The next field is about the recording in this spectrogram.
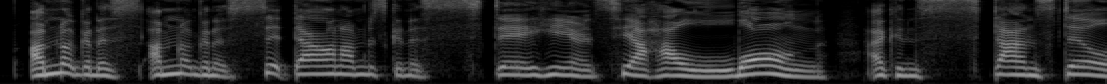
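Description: In a Yorkshire accent, a woman talks at a moderate pace with medium pitch and ordinary pitch variation. The recording is very clean with a silent background, dry and close with no echo. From northern England, Barnsley, South Yorkshire. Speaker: singer. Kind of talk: casual storytelling.

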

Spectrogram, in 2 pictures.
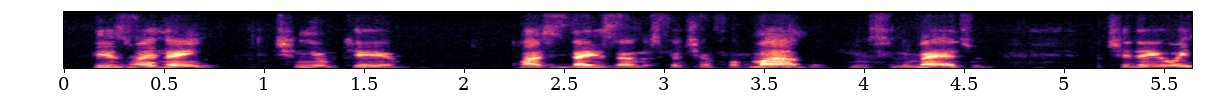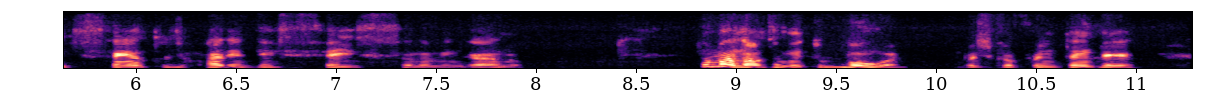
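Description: A man with a fairly high, somewhat breathy voice speaks at a moderate pace, with very wide pitch swings, big swings in loudness and long, frequent pauses. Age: 30s. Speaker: IT consultant and social media influencer. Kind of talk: podcast interview.

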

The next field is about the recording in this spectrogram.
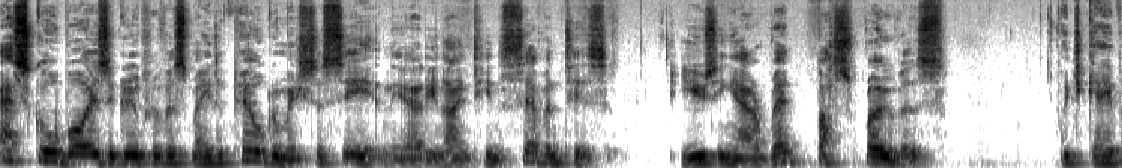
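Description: Somewhat breathy, a man talks at a medium pitch. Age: 60s. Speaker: podcaster. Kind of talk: scripted monologue.

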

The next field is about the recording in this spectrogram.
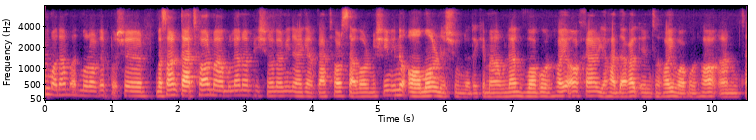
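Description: Over noticeable background noise, a man with a fairly high pitch talks with hardly any pauses. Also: fairly even intonation, fairly quick pace. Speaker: traveler. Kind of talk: interview.

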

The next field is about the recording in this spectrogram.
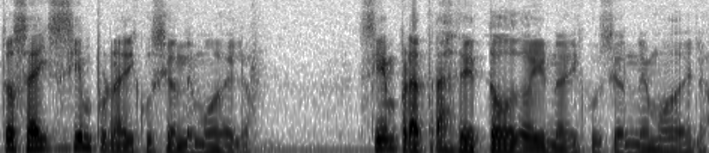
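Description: An ordinary speaking voice from a man, fairly quick, with lively intonation. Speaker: local political candidate. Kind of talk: political interview.

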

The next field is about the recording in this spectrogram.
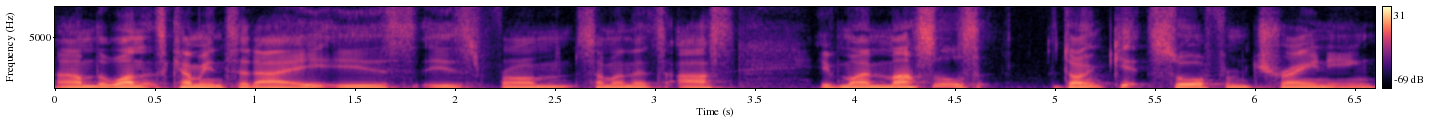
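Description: In a plain, everyday voice, a man talks at a moderate pace with medium pitch and fairly even intonation, on a very clean recording with a silent background. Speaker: podcast host. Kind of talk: casual chat.

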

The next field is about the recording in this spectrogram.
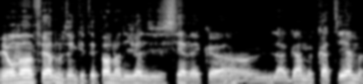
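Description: A man's voice with fairly even intonation. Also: dry, close sound with no echo. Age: 30s. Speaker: motocross channel host. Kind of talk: casual live stream chat. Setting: live stream from home.

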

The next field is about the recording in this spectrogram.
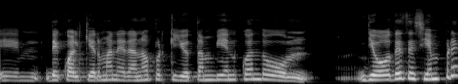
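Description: An ordinary speaking voice with ordinary pitch variation at a moderate pace. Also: woman. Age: 30s. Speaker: life coach. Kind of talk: casual interview.

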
